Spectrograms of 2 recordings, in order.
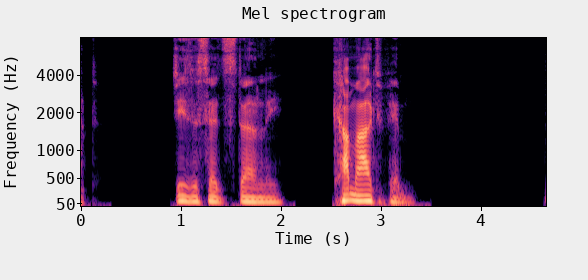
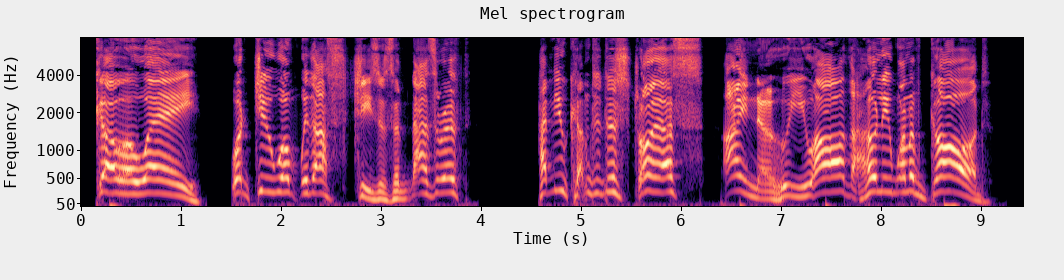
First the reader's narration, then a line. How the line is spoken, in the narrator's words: He cried out at the top of his voice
